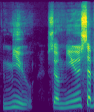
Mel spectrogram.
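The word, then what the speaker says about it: μ: here is the formula so this guy is pronounced mu so mu sub x equals and now this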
